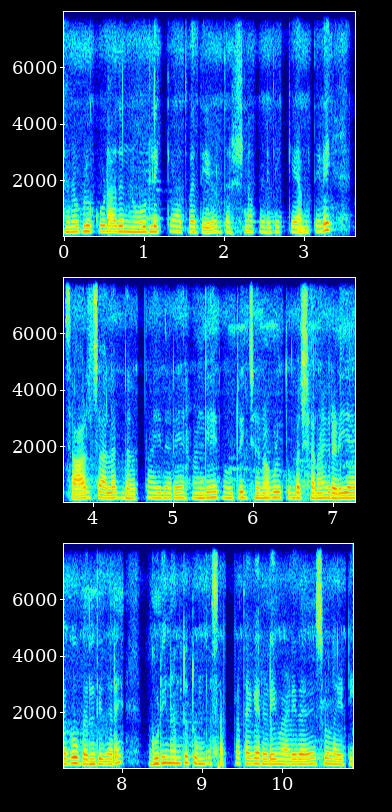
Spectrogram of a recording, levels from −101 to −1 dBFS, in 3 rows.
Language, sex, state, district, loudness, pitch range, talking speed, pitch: Kannada, female, Karnataka, Dharwad, -31 LUFS, 180-195 Hz, 165 wpm, 185 Hz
